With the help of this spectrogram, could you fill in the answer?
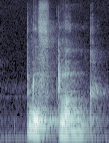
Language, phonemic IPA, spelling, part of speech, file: Dutch, /ˈplɔfklɑŋk/, plofklank, noun, Nl-plofklank.ogg
- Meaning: plosive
